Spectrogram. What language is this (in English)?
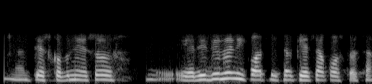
Nepali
